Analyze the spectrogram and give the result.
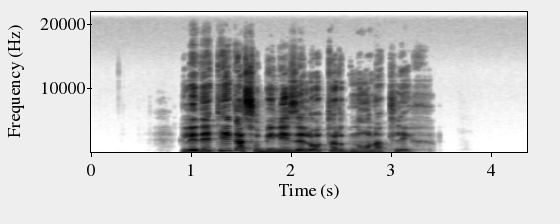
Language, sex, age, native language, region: Slovenian, female, 30-49, Slovenian, Gorica region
